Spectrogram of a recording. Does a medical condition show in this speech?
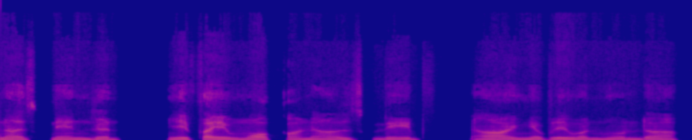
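Yes: amyotrophic lateral sclerosis; abnormal gait, gross and fine motor impairment; diagnosed at 21, about 9 years, progressively worsening; slurred slow speech, eating and drinking difficulties.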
